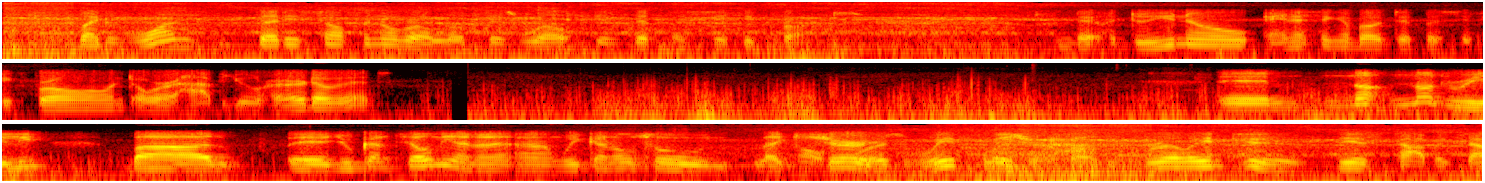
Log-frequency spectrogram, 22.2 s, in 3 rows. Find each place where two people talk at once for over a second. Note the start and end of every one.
18.8-20.4

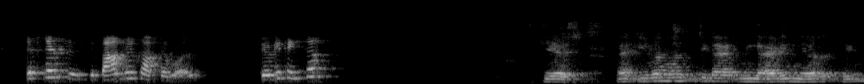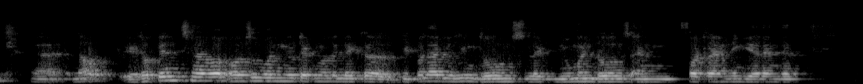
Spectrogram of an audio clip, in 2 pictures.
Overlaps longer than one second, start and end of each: none

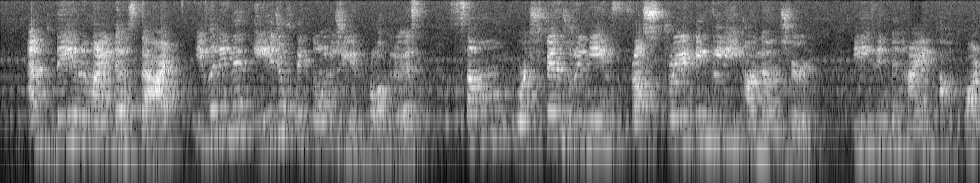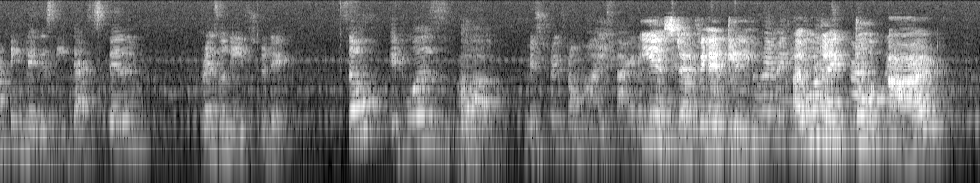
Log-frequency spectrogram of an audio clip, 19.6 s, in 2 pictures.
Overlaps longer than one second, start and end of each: 16.2-18.8

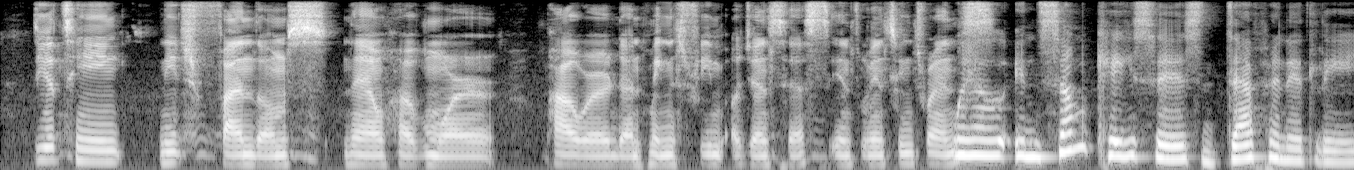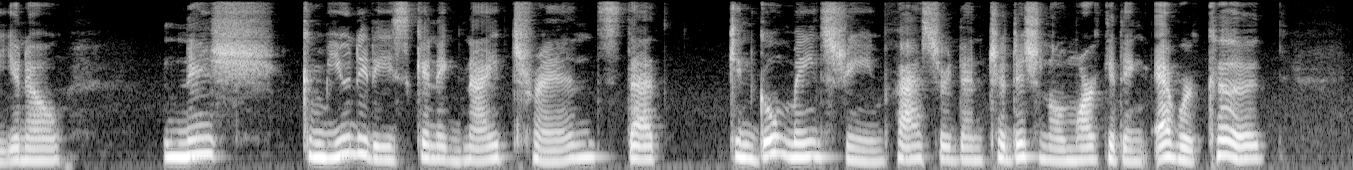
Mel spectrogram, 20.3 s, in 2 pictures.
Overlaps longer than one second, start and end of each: none

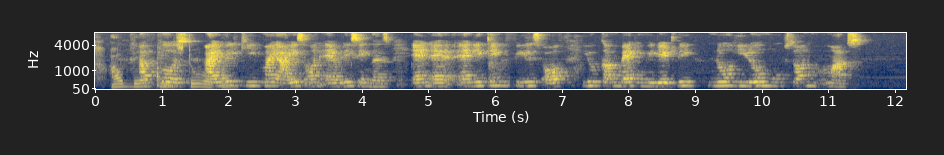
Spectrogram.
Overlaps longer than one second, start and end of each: 0.7-2.1

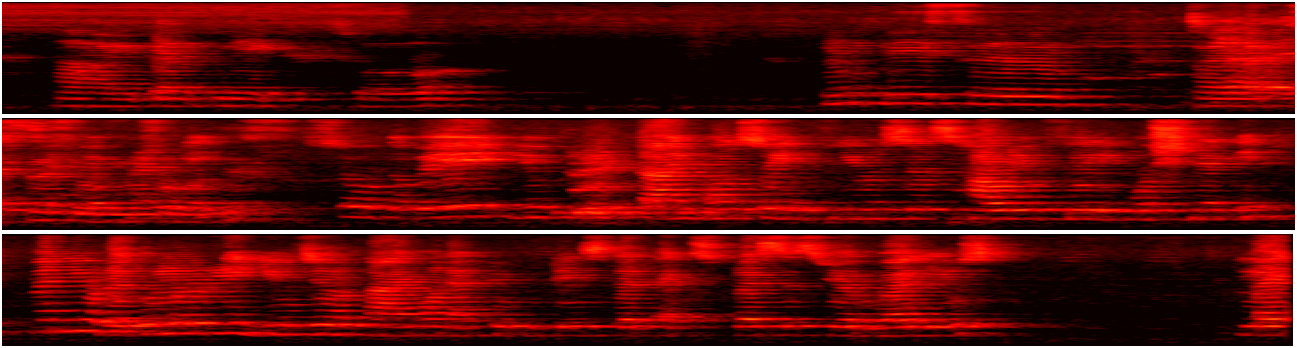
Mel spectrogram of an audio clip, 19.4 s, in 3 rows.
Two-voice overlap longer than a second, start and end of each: 6.1-7.6

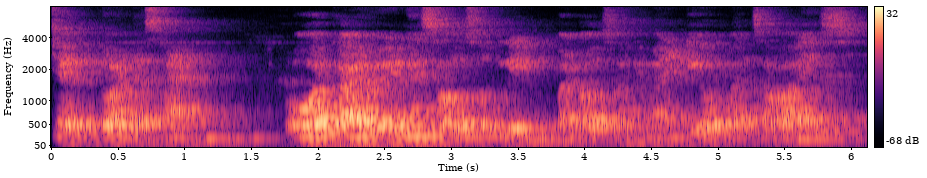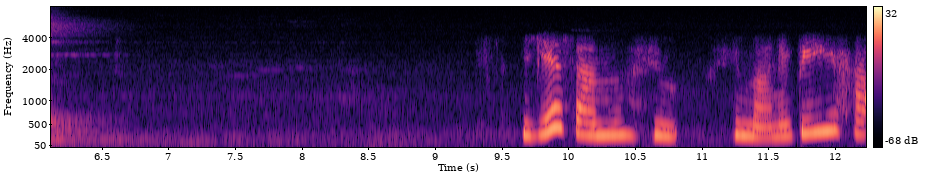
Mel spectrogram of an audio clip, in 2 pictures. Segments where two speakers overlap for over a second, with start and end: none

